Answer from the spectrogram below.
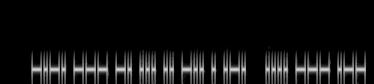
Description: Morse code, heard as a keyed tone, about 40 wpm, 700 Hz. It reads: CONSIDER HOW
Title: Sentences from Top 1000 Words 40wpm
